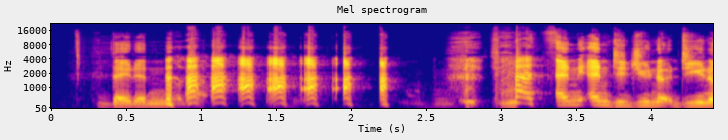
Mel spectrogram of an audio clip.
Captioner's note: laughs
